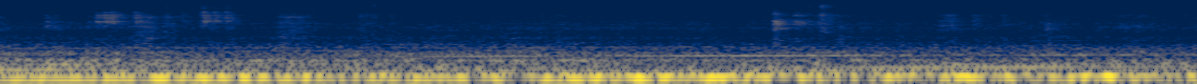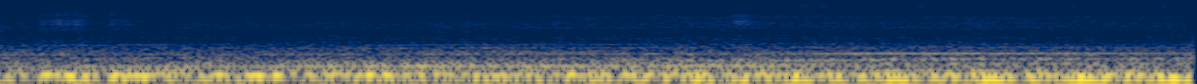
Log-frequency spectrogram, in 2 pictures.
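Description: Inside a moving city bus: a steady low rumble of the engine and road, with an engine hum that drifts slowly in pitch and a few light rattles.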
